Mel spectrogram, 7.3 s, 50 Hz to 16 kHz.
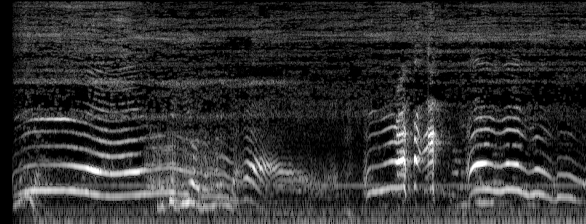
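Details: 1-year-old infant with cough, cold and flu crying during nasal nebulizer steam therapy: high, wavering wails in several bursts over a steady mechanical nebulizer hum.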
